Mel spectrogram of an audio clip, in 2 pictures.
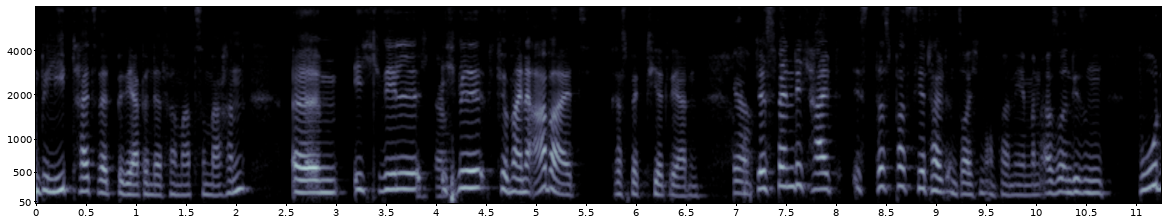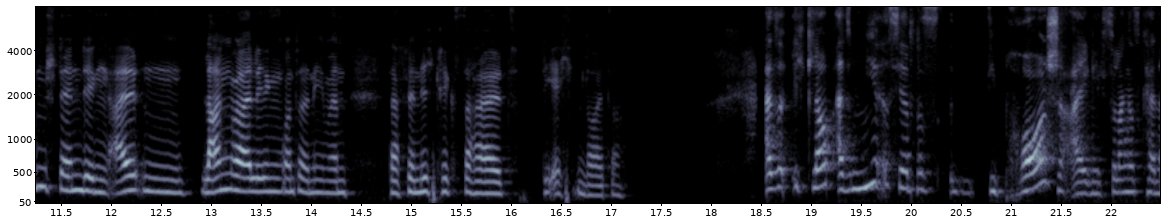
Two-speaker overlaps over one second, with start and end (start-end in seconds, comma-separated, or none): none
